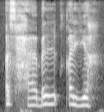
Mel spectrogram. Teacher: हा के लिए हम अपनी हलक के दरमियान से आवाज़ निकालेंगे, 1 अलिफ की मिकदार इसको लंबा करेंगे क्योंकि इस हा के ऊपर खड़ा ज़बर है।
